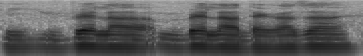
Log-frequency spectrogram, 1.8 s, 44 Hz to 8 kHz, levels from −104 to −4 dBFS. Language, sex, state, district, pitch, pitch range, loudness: Chakma, male, Tripura, Dhalai, 105 Hz, 105-115 Hz, -18 LUFS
